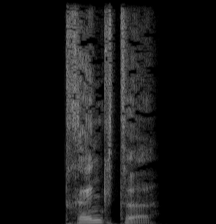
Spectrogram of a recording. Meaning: inflection of tränken: 1. first/third-person singular preterite 2. first/third-person singular subjunctive II
- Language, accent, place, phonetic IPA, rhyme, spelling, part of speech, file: German, Germany, Berlin, [ˈtʁɛŋktə], -ɛŋktə, tränkte, verb, De-tränkte.ogg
